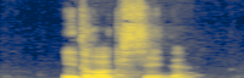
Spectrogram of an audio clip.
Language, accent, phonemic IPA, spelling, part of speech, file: French, France, /i.dʁɔk.sid/, hydroxyde, noun, LL-Q150 (fra)-hydroxyde.wav
- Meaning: hydroxide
